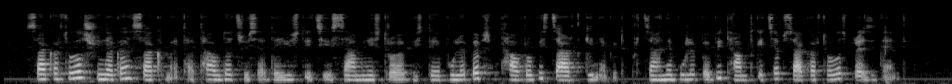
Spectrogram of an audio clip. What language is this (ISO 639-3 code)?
kat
